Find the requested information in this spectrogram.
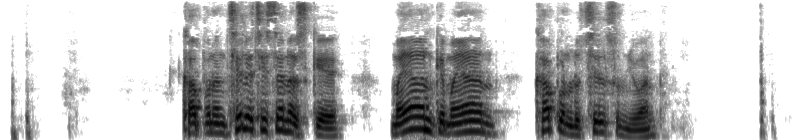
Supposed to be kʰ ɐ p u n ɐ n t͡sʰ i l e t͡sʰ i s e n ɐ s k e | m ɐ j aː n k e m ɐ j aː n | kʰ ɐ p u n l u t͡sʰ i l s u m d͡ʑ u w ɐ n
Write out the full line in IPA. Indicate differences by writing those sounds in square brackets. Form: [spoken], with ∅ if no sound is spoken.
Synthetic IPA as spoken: kʰ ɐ p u n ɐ n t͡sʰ i l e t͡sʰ i s e n ɐ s k e | m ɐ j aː n k e m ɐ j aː n | kʰ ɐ p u n l u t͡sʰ i l s u m d͡ʑ u w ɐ n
